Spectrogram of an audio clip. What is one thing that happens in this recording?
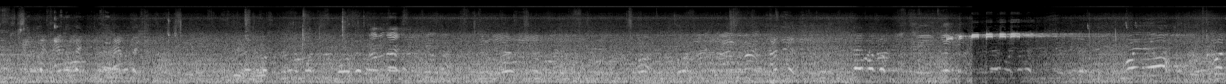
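Men shout and call out to each other across an open court.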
